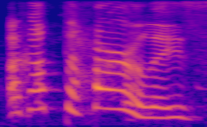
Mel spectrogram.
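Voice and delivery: loud, high mock Irish; hammed-up Irish pub-goer; Irish accent. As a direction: put on a playful Irish lilt. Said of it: "that was a good accent".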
